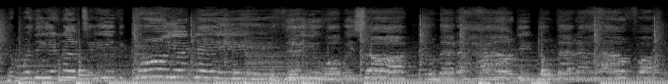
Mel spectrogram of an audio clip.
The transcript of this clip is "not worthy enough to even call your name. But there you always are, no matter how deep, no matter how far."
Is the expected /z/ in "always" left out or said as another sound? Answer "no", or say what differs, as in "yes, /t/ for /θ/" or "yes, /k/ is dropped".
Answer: yes, /s/ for /z/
